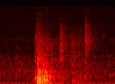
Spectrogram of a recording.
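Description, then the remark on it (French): A door opens with a dull, solid clunk of the latch, followed by two softer knocks as it swings, all heard alone without voices. “La porte qui s'ouvre.”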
